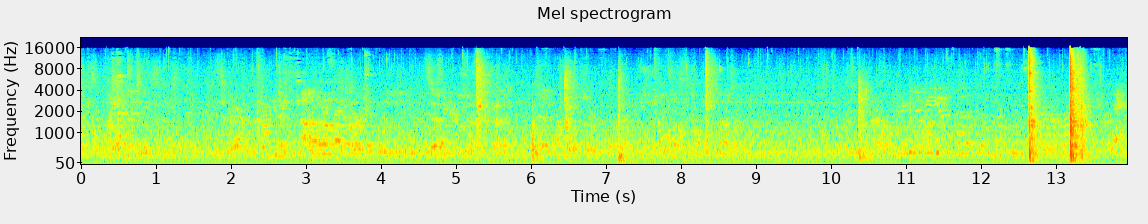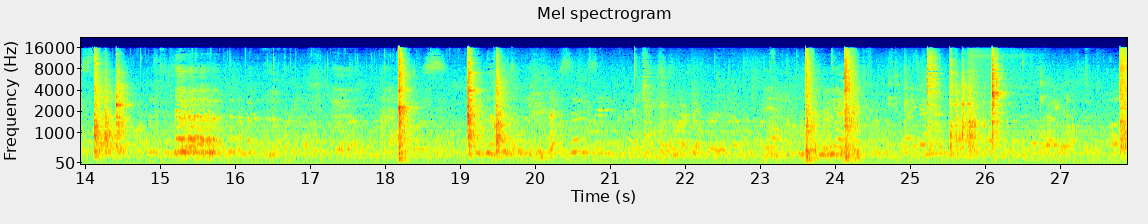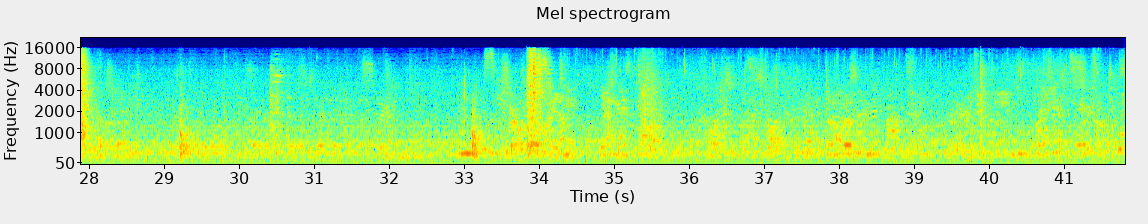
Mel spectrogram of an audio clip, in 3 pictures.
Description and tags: making drink 1
This is a recording of a barista preparing a coffee drink at the Folsom St. Coffee Co. in Boulder, Colorado.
